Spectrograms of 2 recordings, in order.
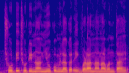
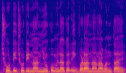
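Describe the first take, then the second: First: The l sounds are replaced with n. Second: The l sounds are replaced with n.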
